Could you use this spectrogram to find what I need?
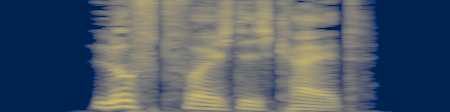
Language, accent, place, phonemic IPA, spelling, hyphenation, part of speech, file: German, Germany, Berlin, /ˈlʊftˌfɔɪ̯çtɪçkaɪ̯t/, Luftfeuchtigkeit, Luft‧feuch‧tig‧keit, noun, De-Luftfeuchtigkeit.ogg
- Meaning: humidity (of the air)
